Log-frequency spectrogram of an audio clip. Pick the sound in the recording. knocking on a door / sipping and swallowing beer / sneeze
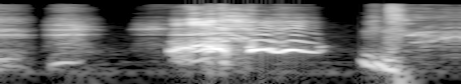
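sneeze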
